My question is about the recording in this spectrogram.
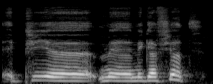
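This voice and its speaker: A man with a high, gravelly voice tears into a rival in a slangy, mocking rant. He swears freely and talks straight to the camera in a casual vlog. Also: flat delivery, slow pace, mellow. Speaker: YouTuber. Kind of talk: heated insulting rant to camera.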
